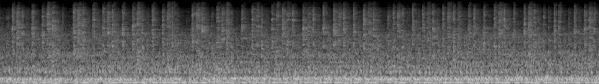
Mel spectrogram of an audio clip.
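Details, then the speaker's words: Rebuilt 1972 Harley Sportster XLCH Ironhead after case repair, restarted with air cleaner refitted, good oil pressure: steady, even V-twin idle with lumpy low beat and crisp firing, idle speed slightly high, to be lowered once broken in; normal idle. "we got the carburetor Josh did idle speeds a little bit high obviously a slightly but you can bring that down once you get to write off the motor"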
